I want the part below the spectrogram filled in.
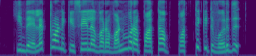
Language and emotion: Tamil, angry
